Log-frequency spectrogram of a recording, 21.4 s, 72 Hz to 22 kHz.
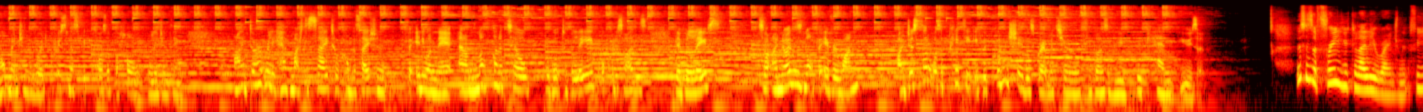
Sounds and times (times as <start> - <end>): Speech: 0.0 - 2.8, 3.5 - 10.8, 11.4 - 12.9, 13.5 - 18.1, 19.4 - 21.3.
